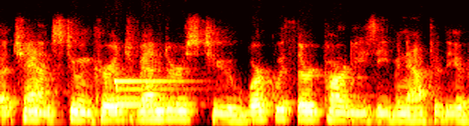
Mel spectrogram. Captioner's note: computer dings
